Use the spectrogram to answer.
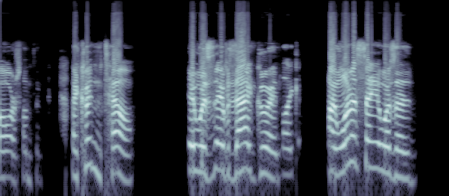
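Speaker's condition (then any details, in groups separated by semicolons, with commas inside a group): Cerebral palsy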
